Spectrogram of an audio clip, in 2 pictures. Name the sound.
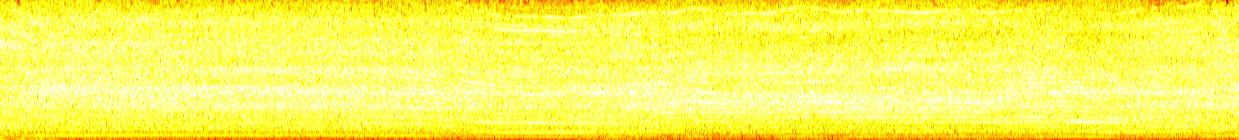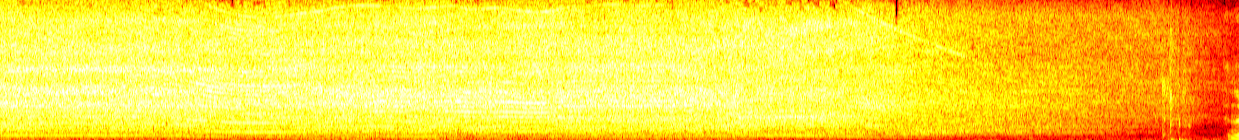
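chainsaw carving eyes into a wooden bear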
